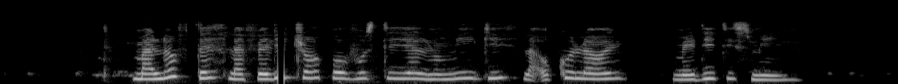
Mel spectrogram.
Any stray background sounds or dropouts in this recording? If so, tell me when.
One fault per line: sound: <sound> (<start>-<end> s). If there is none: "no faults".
sound: dropout (2.8-2.8 s)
